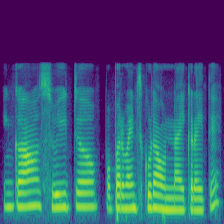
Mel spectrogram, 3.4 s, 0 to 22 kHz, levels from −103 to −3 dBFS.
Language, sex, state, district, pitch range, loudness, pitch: Telugu, female, Telangana, Hyderabad, 195-220 Hz, -19 LUFS, 210 Hz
